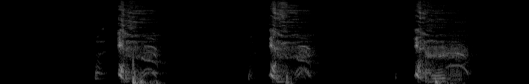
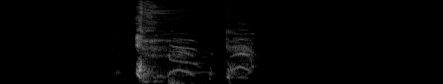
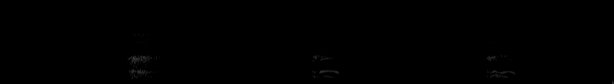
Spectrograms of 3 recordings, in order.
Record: {"three_cough_length": "5.3 s", "three_cough_amplitude": 2975, "three_cough_signal_mean_std_ratio": 0.38, "cough_length": "4.4 s", "cough_amplitude": 3762, "cough_signal_mean_std_ratio": 0.29, "exhalation_length": "6.1 s", "exhalation_amplitude": 173, "exhalation_signal_mean_std_ratio": 0.33, "survey_phase": "beta (2021-08-13 to 2022-03-07)", "age": "45-64", "gender": "Female", "wearing_mask": "No", "symptom_cough_any": true, "symptom_diarrhoea": true, "symptom_fatigue": true, "symptom_headache": true, "smoker_status": "Ex-smoker", "respiratory_condition_asthma": false, "respiratory_condition_other": false, "recruitment_source": "REACT", "submission_delay": "0 days", "covid_test_result": "Negative", "covid_test_method": "RT-qPCR"}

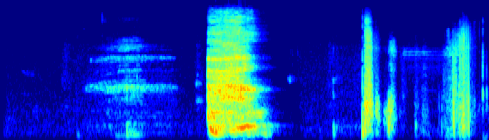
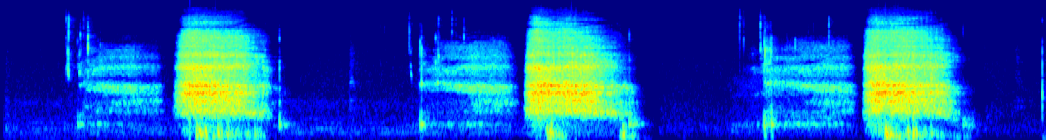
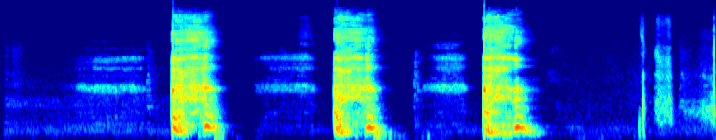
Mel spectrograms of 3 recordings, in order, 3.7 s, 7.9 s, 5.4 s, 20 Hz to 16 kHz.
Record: {"cough_length": "3.7 s", "cough_amplitude": 32484, "cough_signal_mean_std_ratio": 0.31, "exhalation_length": "7.9 s", "exhalation_amplitude": 32739, "exhalation_signal_mean_std_ratio": 0.43, "three_cough_length": "5.4 s", "three_cough_amplitude": 32768, "three_cough_signal_mean_std_ratio": 0.36, "survey_phase": "beta (2021-08-13 to 2022-03-07)", "age": "45-64", "gender": "Female", "wearing_mask": "No", "symptom_cough_any": true, "symptom_runny_or_blocked_nose": true, "symptom_sore_throat": true, "symptom_fatigue": true, "symptom_headache": true, "smoker_status": "Never smoked", "respiratory_condition_asthma": false, "respiratory_condition_other": false, "recruitment_source": "REACT", "submission_delay": "2 days", "covid_test_result": "Negative", "covid_test_method": "RT-qPCR", "influenza_a_test_result": "Negative", "influenza_b_test_result": "Negative"}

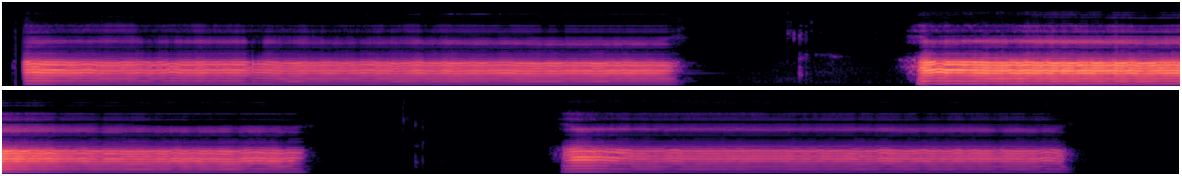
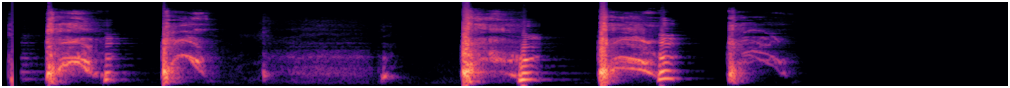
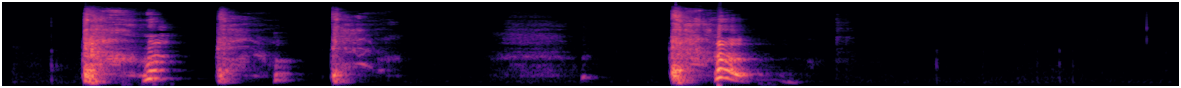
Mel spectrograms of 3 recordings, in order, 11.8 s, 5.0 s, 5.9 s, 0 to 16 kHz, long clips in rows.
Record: {"exhalation_length": "11.8 s", "exhalation_amplitude": 29974, "exhalation_signal_mean_std_ratio": 0.51, "cough_length": "5.0 s", "cough_amplitude": 32768, "cough_signal_mean_std_ratio": 0.33, "three_cough_length": "5.9 s", "three_cough_amplitude": 32767, "three_cough_signal_mean_std_ratio": 0.27, "survey_phase": "beta (2021-08-13 to 2022-03-07)", "age": "65+", "gender": "Male", "wearing_mask": "No", "symptom_none": true, "smoker_status": "Never smoked", "respiratory_condition_asthma": false, "respiratory_condition_other": false, "recruitment_source": "REACT", "submission_delay": "2 days", "covid_test_result": "Negative", "covid_test_method": "RT-qPCR", "influenza_a_test_result": "Negative", "influenza_b_test_result": "Negative"}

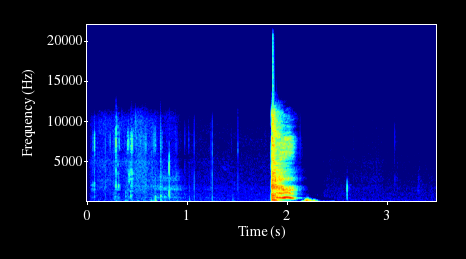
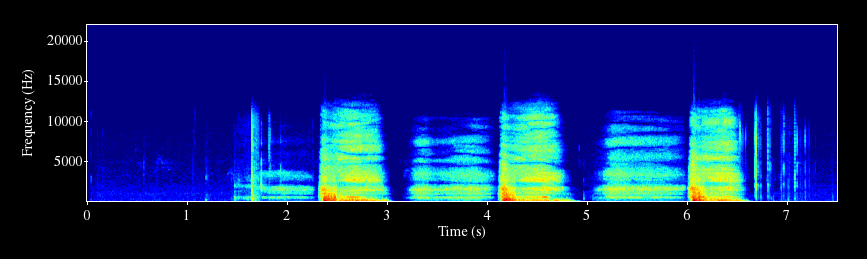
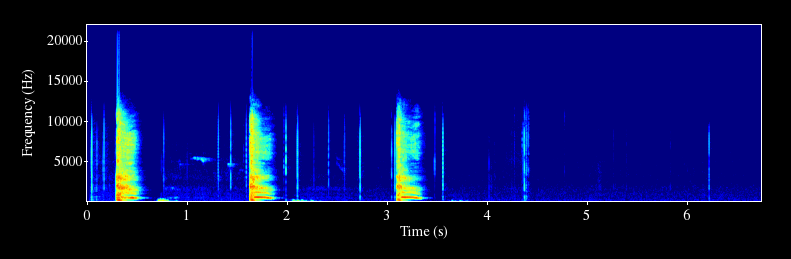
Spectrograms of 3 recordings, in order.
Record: {"cough_length": "3.5 s", "cough_amplitude": 32767, "cough_signal_mean_std_ratio": 0.22, "exhalation_length": "7.5 s", "exhalation_amplitude": 32768, "exhalation_signal_mean_std_ratio": 0.33, "three_cough_length": "6.7 s", "three_cough_amplitude": 31724, "three_cough_signal_mean_std_ratio": 0.25, "survey_phase": "beta (2021-08-13 to 2022-03-07)", "age": "18-44", "gender": "Female", "wearing_mask": "No", "symptom_none": true, "smoker_status": "Ex-smoker", "respiratory_condition_asthma": false, "respiratory_condition_other": false, "recruitment_source": "Test and Trace", "submission_delay": "2 days", "covid_test_result": "Positive", "covid_test_method": "RT-qPCR", "covid_ct_value": 34.2, "covid_ct_gene": "N gene"}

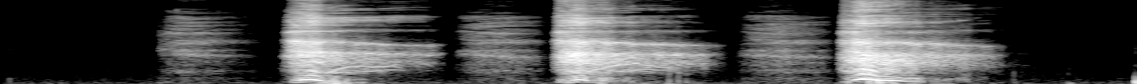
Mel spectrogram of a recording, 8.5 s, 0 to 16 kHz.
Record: {"exhalation_length": "8.5 s", "exhalation_amplitude": 2303, "exhalation_signal_mean_std_ratio": 0.44, "survey_phase": "beta (2021-08-13 to 2022-03-07)", "age": "65+", "gender": "Male", "wearing_mask": "No", "symptom_none": true, "smoker_status": "Ex-smoker", "respiratory_condition_asthma": false, "respiratory_condition_other": false, "recruitment_source": "REACT", "submission_delay": "1 day", "covid_test_result": "Negative", "covid_test_method": "RT-qPCR"}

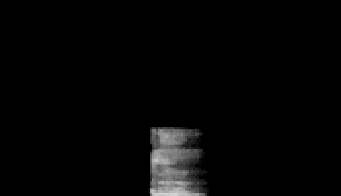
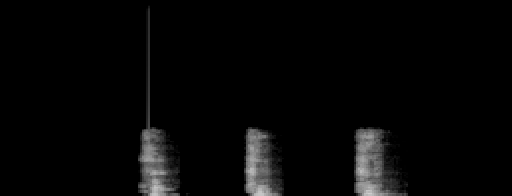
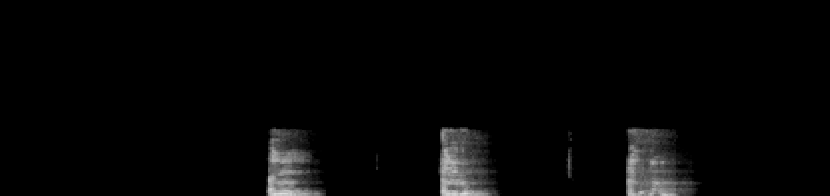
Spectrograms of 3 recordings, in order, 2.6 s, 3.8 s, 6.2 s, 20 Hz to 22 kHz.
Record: {"cough_length": "2.6 s", "cough_amplitude": 29332, "cough_signal_mean_std_ratio": 0.28, "exhalation_length": "3.8 s", "exhalation_amplitude": 23715, "exhalation_signal_mean_std_ratio": 0.27, "three_cough_length": "6.2 s", "three_cough_amplitude": 27764, "three_cough_signal_mean_std_ratio": 0.27, "survey_phase": "beta (2021-08-13 to 2022-03-07)", "age": "45-64", "gender": "Female", "wearing_mask": "No", "symptom_none": true, "smoker_status": "Ex-smoker", "respiratory_condition_asthma": false, "respiratory_condition_other": false, "recruitment_source": "Test and Trace", "submission_delay": "2 days", "covid_test_result": "Negative", "covid_test_method": "RT-qPCR"}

